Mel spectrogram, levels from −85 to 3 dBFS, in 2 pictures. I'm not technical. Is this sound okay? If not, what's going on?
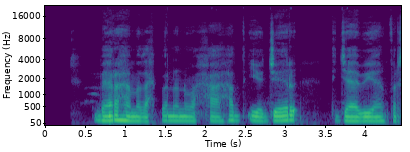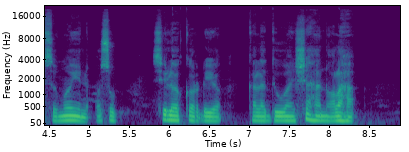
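Yes, nothing stood out as a problem when listening to this recording.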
